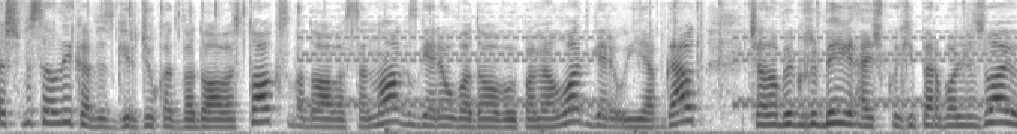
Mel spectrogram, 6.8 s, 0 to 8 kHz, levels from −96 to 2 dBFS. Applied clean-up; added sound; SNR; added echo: none; Telephone / Typing; 18 dB; none.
